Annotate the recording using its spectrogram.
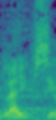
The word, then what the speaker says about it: Leipzig: Se escribe Leipzig, pero hemos aprendido a decir Leipzig, Leipzig todos muy bien.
